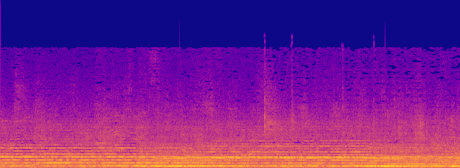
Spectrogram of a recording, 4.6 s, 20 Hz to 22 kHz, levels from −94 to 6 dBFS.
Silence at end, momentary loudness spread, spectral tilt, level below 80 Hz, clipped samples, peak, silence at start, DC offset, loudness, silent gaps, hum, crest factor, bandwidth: 0 s; 5 LU; -4.5 dB/octave; -40 dBFS; under 0.1%; 0 dBFS; 0 s; 0.2%; -13 LUFS; none; none; 14 dB; 11 kHz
